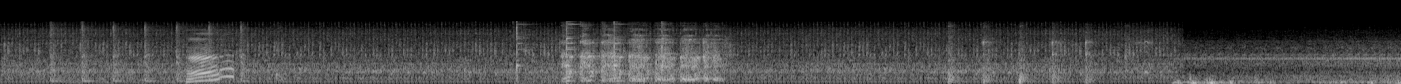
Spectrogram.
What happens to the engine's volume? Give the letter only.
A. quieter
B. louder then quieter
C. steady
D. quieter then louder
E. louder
C.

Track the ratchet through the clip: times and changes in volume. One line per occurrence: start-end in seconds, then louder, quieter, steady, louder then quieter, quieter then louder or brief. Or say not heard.
not heard.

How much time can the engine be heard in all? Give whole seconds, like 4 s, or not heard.
14 s.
